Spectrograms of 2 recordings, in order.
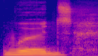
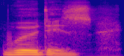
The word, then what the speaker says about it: words: create a words sound, words. Mhm. You seem to have difficulty doing this, so you add an extra syllable, you add an extra vowel sound. So instead of saying words, you say word is.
